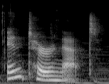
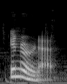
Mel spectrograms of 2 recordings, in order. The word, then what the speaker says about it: internet: Instead of saying this letter T, they just drop it and say internet, interview.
